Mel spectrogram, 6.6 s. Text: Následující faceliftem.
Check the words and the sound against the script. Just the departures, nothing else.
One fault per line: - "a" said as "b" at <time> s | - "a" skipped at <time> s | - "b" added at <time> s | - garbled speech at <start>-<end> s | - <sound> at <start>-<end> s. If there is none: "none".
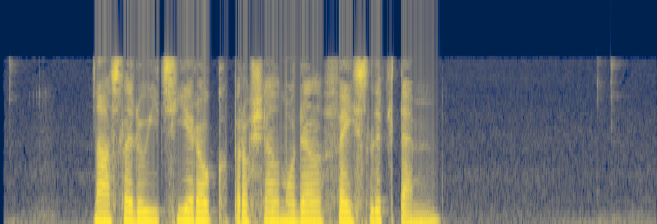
- "rok prošel model" added at 1.9 s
